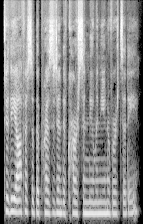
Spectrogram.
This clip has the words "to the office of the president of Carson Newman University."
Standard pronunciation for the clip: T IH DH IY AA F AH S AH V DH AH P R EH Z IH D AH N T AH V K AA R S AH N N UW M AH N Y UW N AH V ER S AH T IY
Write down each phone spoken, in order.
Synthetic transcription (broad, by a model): T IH DH IY AA F AH S AH V DH AH P R EH Z IH D AH N T AH V K AA R S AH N N UW M AH N Y UW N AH V ER S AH T IY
